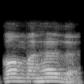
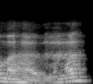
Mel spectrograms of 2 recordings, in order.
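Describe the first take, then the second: First: "Qama hadza" higher, falling on hadza; statement tune. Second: "Qama hadza" rising at the end; wrong question tune. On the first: Teacher models correct statement "Qama hadza". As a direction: declare "Qama hadza" with a clear fall. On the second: Teacher marks rising "Qama hadza" as wrong. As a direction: ask "Qama hadza" upward. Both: Shown as a demonstration.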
